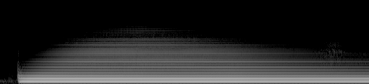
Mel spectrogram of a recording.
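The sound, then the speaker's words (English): A single loud synthesizer note whose low-pass filter an envelope generator opens and then closes, so the tone brightens quickly after the attack, peaks, and then slowly mellows while the note keeps sounding. “Now, that opening and closing of the filter was done not by me, but by the envelope generator.”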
